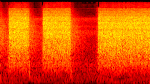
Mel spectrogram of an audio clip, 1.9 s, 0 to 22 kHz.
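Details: HVLP spray gun as air pressure is lowered to about 1 psi versus about 25 psi: three sharp airy hiss bursts cut off cleanly, then steady spray; paint bubbles out rather than spraying at low air pressure.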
